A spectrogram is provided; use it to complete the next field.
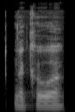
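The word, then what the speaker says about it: Nacua: Nakua.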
